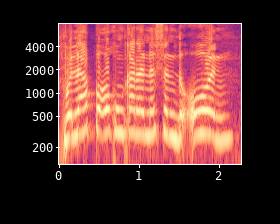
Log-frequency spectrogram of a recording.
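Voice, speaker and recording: A woman's voice: high voice, steady tone, normal speed, noisy background, close to an everyday voice. A woman acting a remorseful young niece making a formal, emotional public confession in a Filipino radio drama. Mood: resolute, rousing.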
